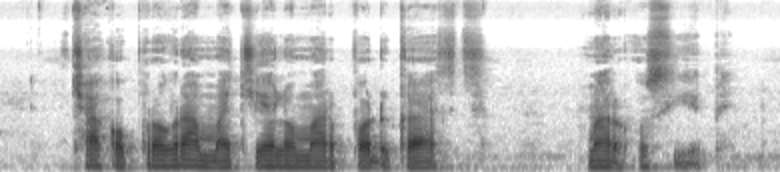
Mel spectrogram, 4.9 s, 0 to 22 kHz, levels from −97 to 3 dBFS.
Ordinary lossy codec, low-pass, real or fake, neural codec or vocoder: none; none; real; none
